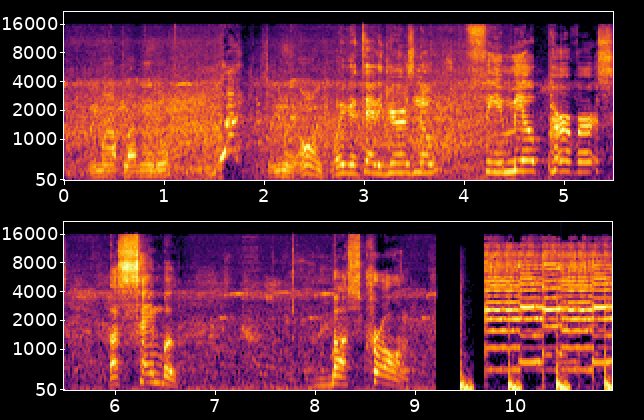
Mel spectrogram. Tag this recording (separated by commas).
Music, Speech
